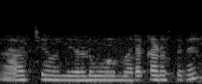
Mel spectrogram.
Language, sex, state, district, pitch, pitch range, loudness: Kannada, male, Karnataka, Mysore, 200 Hz, 195-210 Hz, -30 LUFS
